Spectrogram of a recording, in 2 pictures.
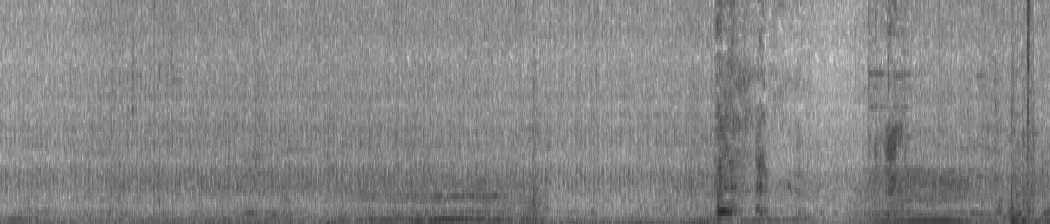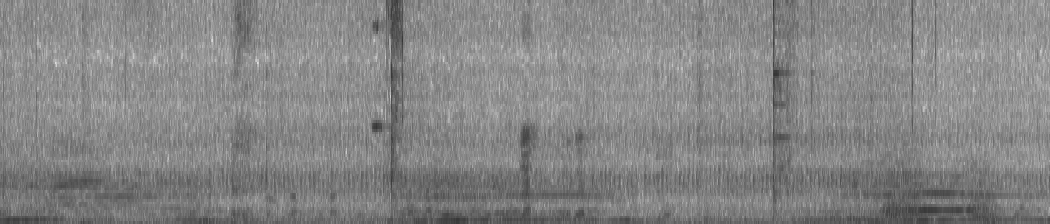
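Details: Angry cattle being unloaded from a truck, one losing a horn: a series of loud, arched moos with harmonic overtones, roughly every two to three seconds, over people talking, laughing and clanking noise.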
